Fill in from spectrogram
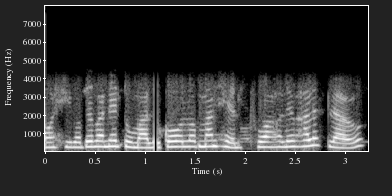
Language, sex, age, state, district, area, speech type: Assamese, female, 18-30, Assam, Lakhimpur, rural, conversation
